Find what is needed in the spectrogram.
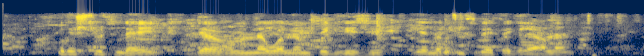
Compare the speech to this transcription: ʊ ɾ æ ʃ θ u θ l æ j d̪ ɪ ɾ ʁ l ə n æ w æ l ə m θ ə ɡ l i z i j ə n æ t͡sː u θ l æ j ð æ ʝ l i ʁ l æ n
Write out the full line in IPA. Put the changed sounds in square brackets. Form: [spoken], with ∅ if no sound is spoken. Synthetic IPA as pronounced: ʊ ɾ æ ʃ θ u θ l æ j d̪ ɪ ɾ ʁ l ə n æ w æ l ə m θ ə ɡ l i z i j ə n æ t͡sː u θ l æ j [θ] æ ʝ [ɾ] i ʁ l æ n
